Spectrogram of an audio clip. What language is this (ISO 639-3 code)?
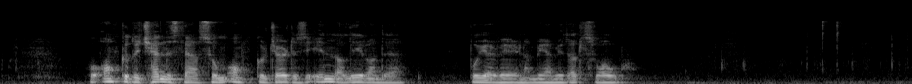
fao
